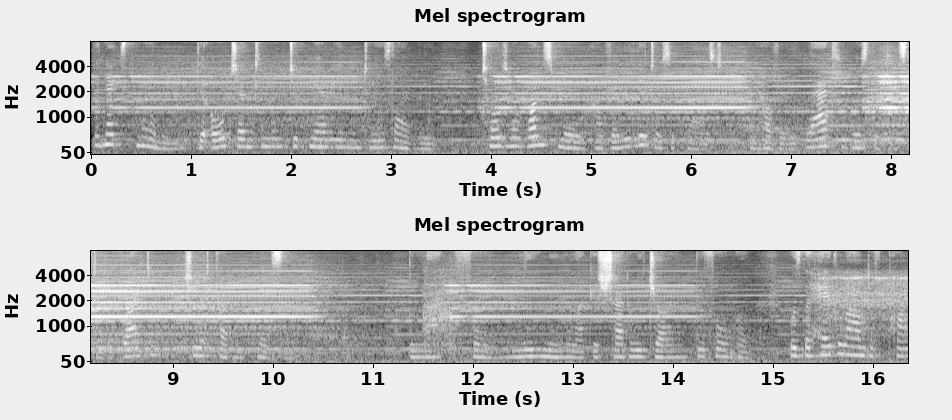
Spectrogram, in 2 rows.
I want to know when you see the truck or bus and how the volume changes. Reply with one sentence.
The truck or bus can be heard from 0.0 to 16.3 s, getting louder then quieter.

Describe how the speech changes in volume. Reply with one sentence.
The loudness of the speech stays about the same.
